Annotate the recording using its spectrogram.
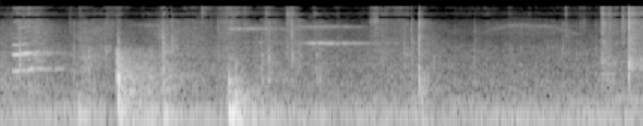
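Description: Books being put away on a wooden shelf: two sharp knocks about a second apart, with light handling noise around them.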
